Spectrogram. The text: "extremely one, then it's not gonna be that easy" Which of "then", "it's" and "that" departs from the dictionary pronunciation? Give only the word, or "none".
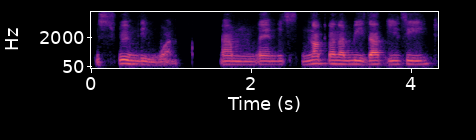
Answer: none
